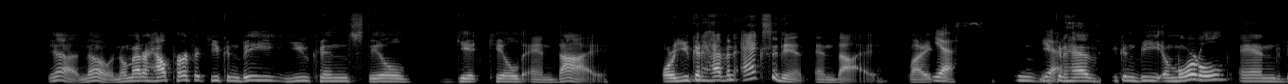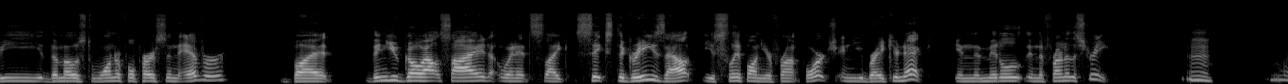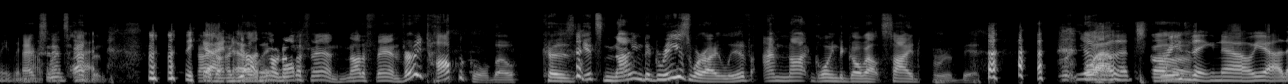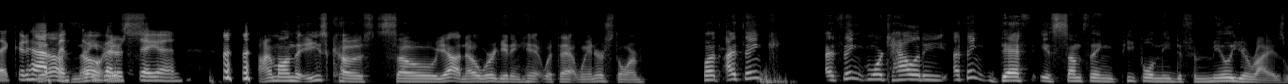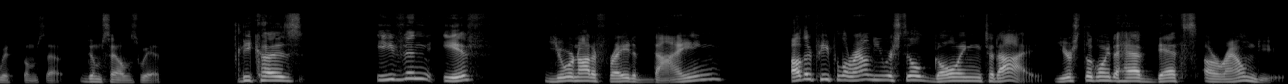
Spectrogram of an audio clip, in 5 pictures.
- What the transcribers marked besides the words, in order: tapping; chuckle; laughing while speaking: "Yeah"; laugh; laugh; background speech; chuckle; inhale
- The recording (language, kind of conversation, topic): English, unstructured, How can talking about mortality affect our outlook on life?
